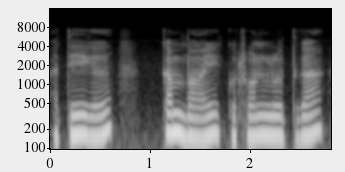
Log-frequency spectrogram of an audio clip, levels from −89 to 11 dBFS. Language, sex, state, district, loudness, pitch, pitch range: Wancho, male, Arunachal Pradesh, Longding, -12 LUFS, 160 Hz, 155-170 Hz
